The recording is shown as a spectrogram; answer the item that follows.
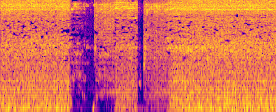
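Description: Handheld electric angle grinder with a cutting disc running steadily against a granite slab, a loud, hissy whir, with two brief drop-outs about a second and two seconds in.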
